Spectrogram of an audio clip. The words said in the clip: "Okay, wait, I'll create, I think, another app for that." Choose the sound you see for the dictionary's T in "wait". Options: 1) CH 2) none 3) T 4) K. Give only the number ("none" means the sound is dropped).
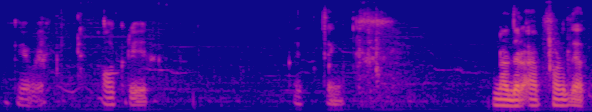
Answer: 2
